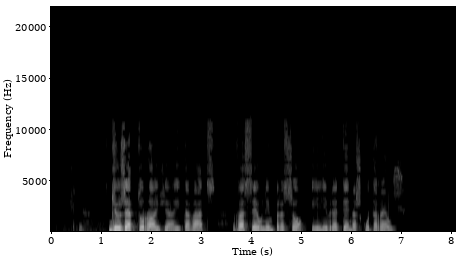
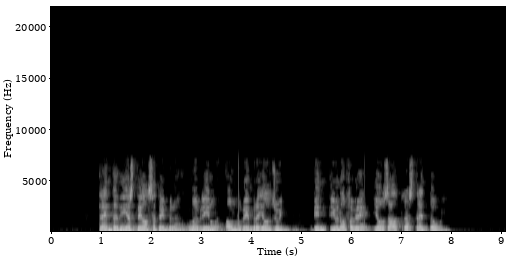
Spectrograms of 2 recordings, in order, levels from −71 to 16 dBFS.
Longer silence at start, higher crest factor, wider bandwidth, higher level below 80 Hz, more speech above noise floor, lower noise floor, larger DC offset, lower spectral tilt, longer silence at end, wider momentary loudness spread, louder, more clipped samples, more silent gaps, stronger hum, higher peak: second, 0.55 s vs 0.95 s; first, 22 dB vs 14 dB; first, 11 kHz vs 7.4 kHz; second, -82 dBFS vs -46 dBFS; about the same, 61 dB vs 59 dB; first, -85 dBFS vs -73 dBFS; neither; about the same, -6 dB/octave vs -6 dB/octave; first, 1.25 s vs 1.1 s; first, 16 LU vs 6 LU; second, -24 LUFS vs -15 LUFS; neither; neither; neither; about the same, -2 dBFS vs -2 dBFS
